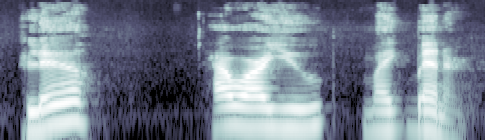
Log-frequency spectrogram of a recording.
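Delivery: ordinary talk, nothing marked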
